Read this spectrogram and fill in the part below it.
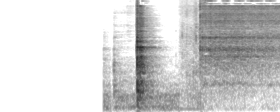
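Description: A plastic container is set down on a stone counter with a knock.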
